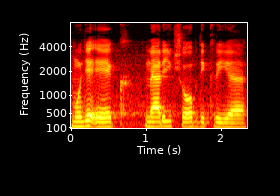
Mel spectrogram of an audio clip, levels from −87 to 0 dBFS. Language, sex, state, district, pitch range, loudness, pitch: Hindi, male, Punjab, Fazilka, 125-135 Hz, -18 LUFS, 130 Hz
